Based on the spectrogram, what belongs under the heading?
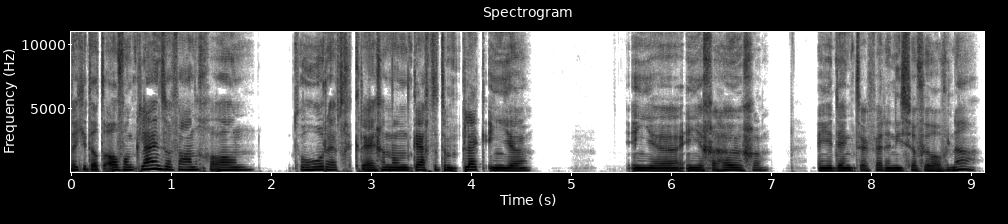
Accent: Hendrik-Ido-Ambacht, South Holland, Netherlands; ik ben opgegroeid in Hendrik-Ido-Ambacht. Nou ja, dat is een vrij wit dorp.

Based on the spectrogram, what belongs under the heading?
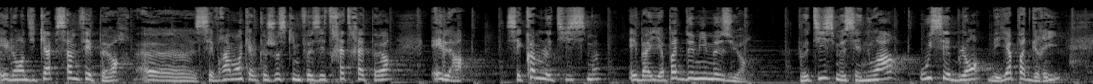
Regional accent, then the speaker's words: Orléans, Centre-Val de Loire, France; now in Montargis, France; j'étais native d'Orléans. Je déménage autour de Montargis. Puis je me dis, je vais y rester 5 ans. Et puis, bah, ma foi, j'en suis restée 17 ans quand même.

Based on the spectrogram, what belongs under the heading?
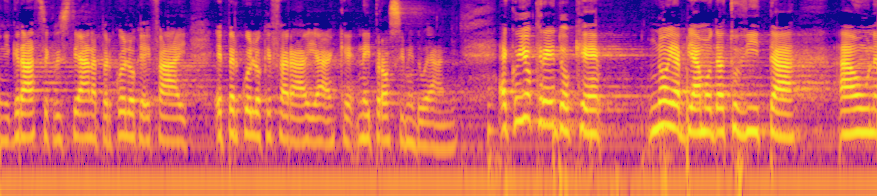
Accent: Mantua, Lombardy, Italy; io sono di Mantova, lombarda

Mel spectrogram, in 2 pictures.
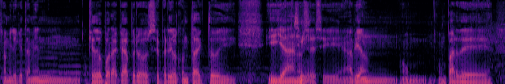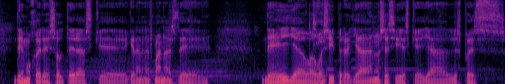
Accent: Barcelona, Catalonia, Spain; born there; Yo nací aquí en Barcelona.

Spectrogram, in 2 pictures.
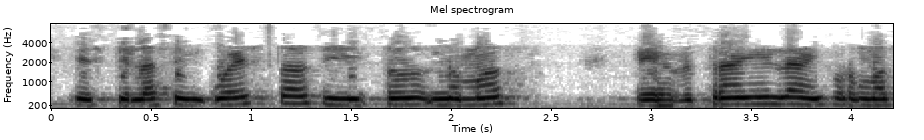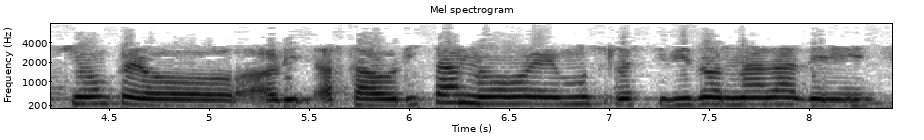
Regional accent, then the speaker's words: San Marcos, Guerrero, Mexico; soy estudiante de la Universidad Pedagógica Nacional, soy originaria de la comunidad de San Marcos, municipio de Metlatón, ejido de Citlaltepec.

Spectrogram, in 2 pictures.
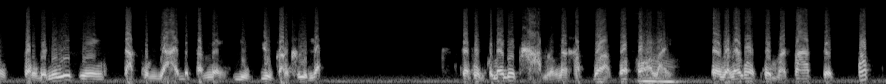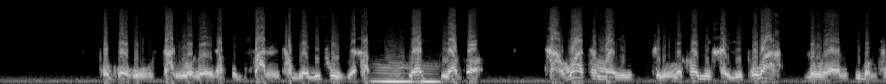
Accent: Ratchaburi, Thailand; ผมอ่านคนราชบุรีผมเป็นคนราชบุรี

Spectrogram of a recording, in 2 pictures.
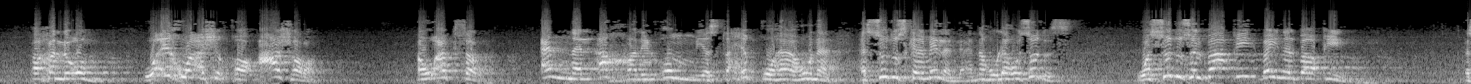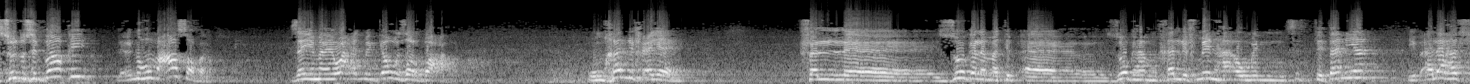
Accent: Egypt; عندنا في مصر

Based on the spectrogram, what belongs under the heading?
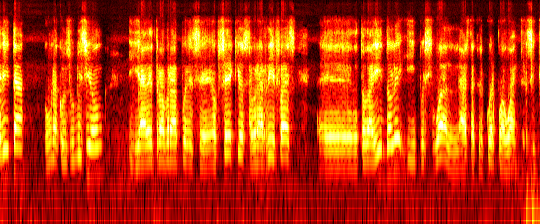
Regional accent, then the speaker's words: Catamayo, Loja, Ecuador; Esa es la bandera de mi cantón, de mi pueblo, donde yo vengo, que, ajá, es Catamayo

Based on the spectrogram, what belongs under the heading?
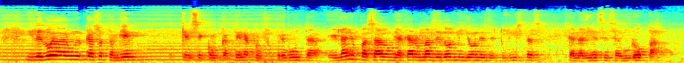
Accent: Mexico; yo porque soy mexicano me orgullezco

